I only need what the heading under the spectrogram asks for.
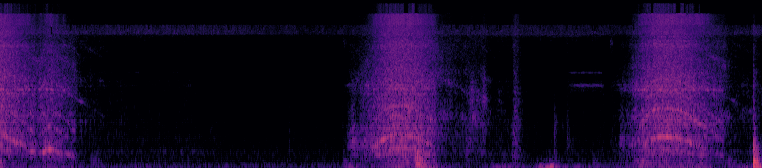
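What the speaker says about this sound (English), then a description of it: "If the internet goes off, it's because Marcus is stealing all our power with his drill over here." A power drill whirs in two separate bursts of a few seconds each, fairly close, with quiet gaps in between.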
